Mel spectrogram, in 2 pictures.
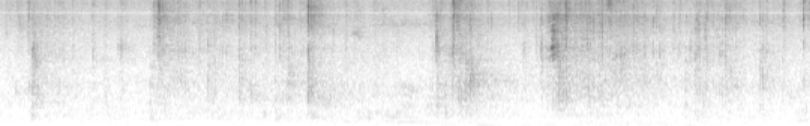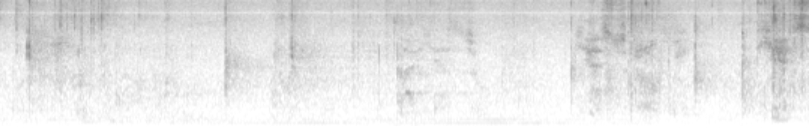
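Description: Footsteps of several people walking through a corridor, short scuffs about once a second, with quiet voices underneath.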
